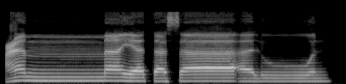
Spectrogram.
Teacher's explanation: dengan mim berharakat ya maka dia menjadi idgham ya menjadi Idam mim yang pertama masuk ke mim yang kedua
